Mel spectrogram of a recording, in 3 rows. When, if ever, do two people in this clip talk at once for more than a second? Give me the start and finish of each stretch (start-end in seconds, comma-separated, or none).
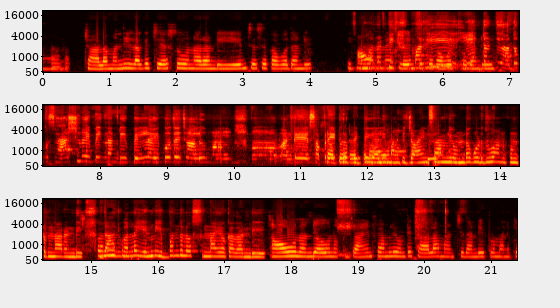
11.8-13.3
